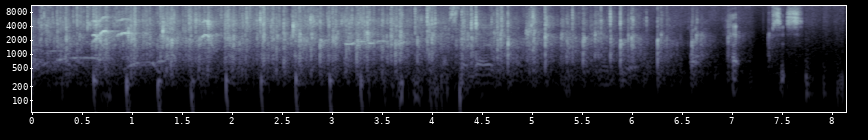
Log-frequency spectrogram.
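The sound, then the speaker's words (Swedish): Steady audience applause as friends from Uppsala come up to the front, many hands clapping in a dense, crackling wash that holds for several seconds, then thins into a few scattered claps as it fades out. “Ska vi ge dem en applåd när de kommer?”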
